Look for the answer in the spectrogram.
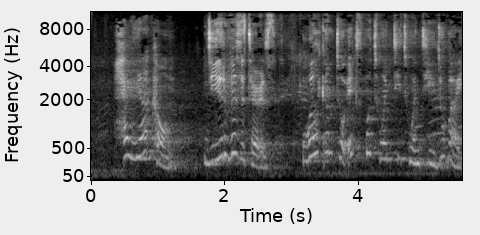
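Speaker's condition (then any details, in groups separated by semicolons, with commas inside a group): No condition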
